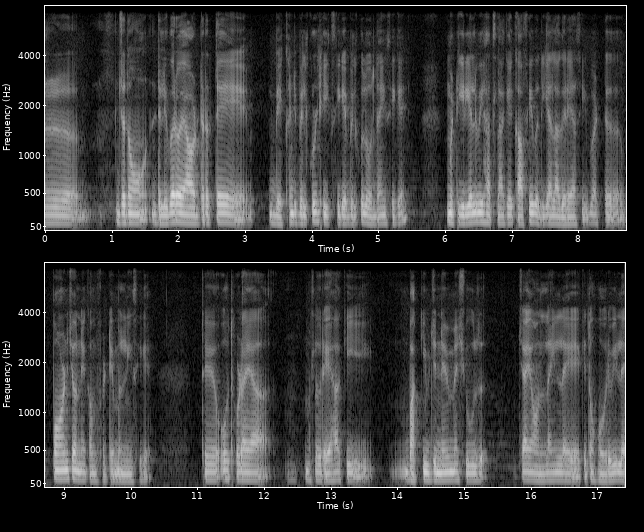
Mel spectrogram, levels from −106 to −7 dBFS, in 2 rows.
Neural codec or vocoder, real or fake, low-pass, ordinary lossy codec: none; real; 7.2 kHz; none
